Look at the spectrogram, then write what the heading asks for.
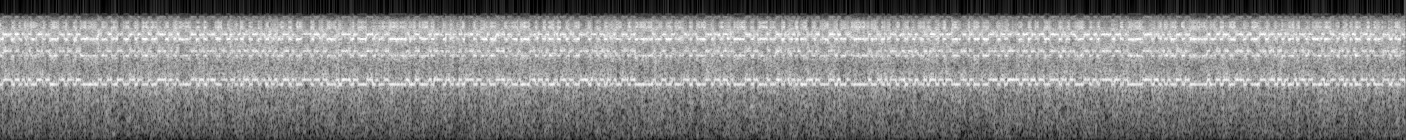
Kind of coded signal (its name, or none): two-tone teleprinter signal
